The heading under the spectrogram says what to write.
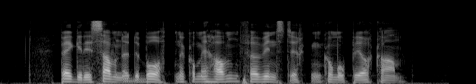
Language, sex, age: Norwegian, male, 27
